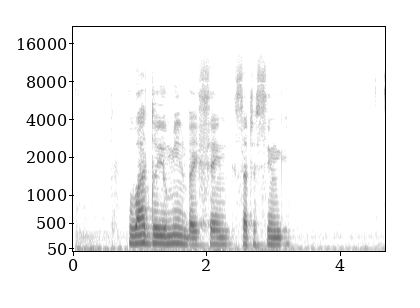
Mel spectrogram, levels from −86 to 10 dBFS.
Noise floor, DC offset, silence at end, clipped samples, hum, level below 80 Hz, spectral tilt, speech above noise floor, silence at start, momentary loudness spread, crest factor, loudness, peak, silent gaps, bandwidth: -70 dBFS; under 0.1%; 1.45 s; under 0.1%; none; -62 dBFS; -7 dB/octave; 34 dB; 0.05 s; 10 LU; 18 dB; -37 LUFS; -20 dBFS; none; 13 kHz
